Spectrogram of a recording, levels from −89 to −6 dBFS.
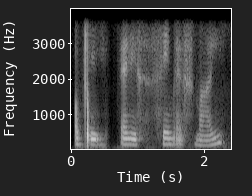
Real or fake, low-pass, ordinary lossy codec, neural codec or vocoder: fake; 3.6 kHz; none; codec, 24 kHz, 0.9 kbps, WavTokenizer, large speech release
